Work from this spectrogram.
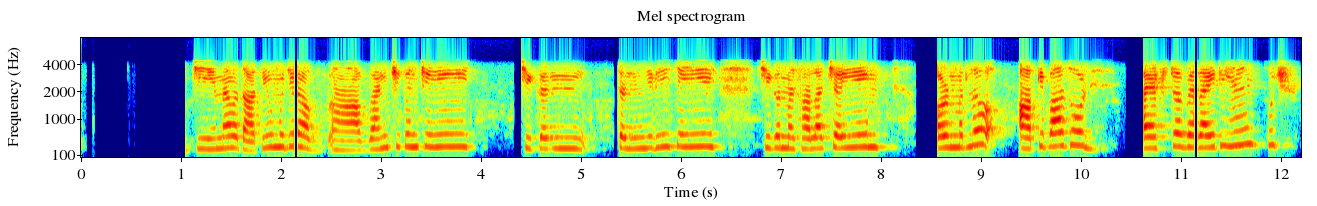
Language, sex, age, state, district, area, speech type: Urdu, female, 18-30, Delhi, Central Delhi, urban, conversation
